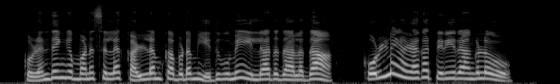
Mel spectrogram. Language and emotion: Tamil, surprised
